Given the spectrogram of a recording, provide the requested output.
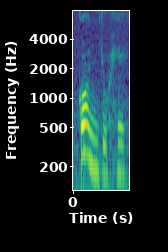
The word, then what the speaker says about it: cónyuge: redundante es cónyuge o cónyuge lo segundo y pronunciado cónyuge con ese sonido similar al de la G en general género gira etcétera muy bien pero la mayor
